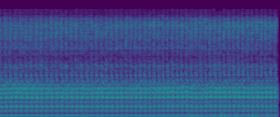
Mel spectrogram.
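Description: Sound effect of a vehicle engine running at a steady, unchanging pitch over a low rumble. It starts and cuts off abruptly.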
